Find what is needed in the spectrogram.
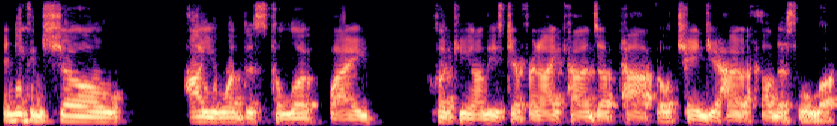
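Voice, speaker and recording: Using a plain, everyday voice, a man speaks at medium pitch and a moderate pace with ordinary pitch variation. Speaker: software trainer. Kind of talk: webinar tutorial. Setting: online webinar.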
